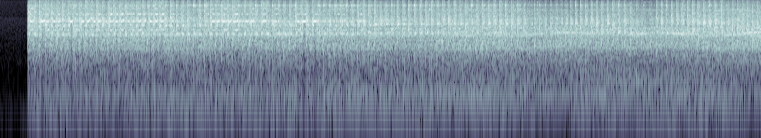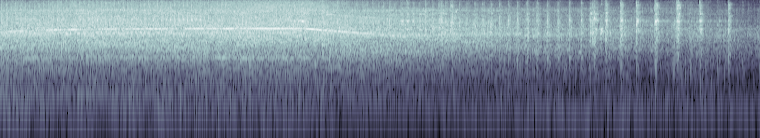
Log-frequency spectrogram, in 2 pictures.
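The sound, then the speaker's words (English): Industrial music played with real tools: loud, dense mechanical clatter like power tools or a jackhammer, with a steady low drone and a rising high whine, ending in rapid metallic pulses as the noise thins out. “It definitely sounds like they're using real tools and stuff.”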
